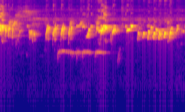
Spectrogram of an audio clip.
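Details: Black-capped bulbul singing busily, its song used as a lure to draw other birds into singing: bright chattering warbled phrases in rapid bursts, with a lower, steady whistled note running beneath them midway through.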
